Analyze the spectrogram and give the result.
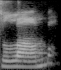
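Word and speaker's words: lam: remember that by them they're all just am but they're pronounced like more like hum but it's it's l-a-m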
